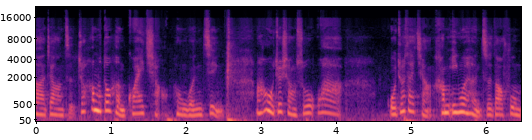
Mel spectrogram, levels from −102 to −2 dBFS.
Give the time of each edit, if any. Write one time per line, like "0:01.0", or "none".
none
